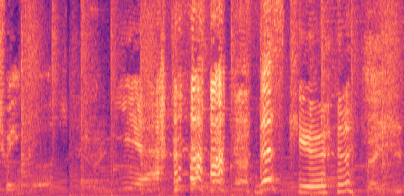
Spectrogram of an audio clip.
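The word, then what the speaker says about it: 锤: So, do you know the pronunciation of that? Can you In remind Chinese? me? Yeah, it's Chui.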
